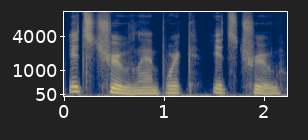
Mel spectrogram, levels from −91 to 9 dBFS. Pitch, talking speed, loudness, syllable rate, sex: 130 Hz, 160 wpm, -21 LUFS, 2.9 syllables/s, male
